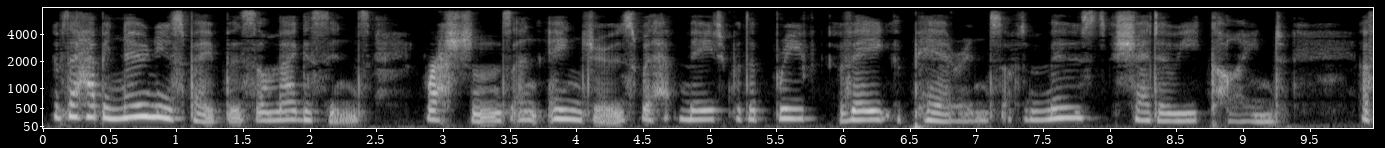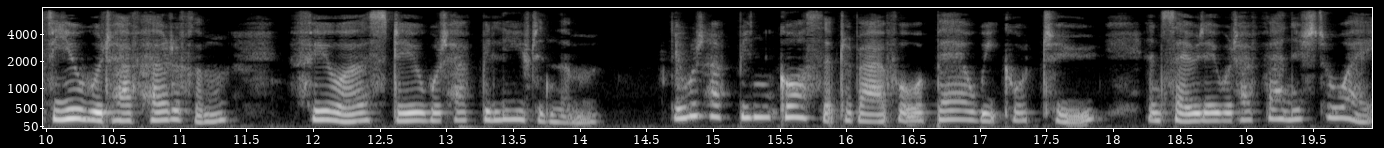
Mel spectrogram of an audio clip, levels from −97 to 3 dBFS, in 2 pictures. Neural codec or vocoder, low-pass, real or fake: none; 7.2 kHz; real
